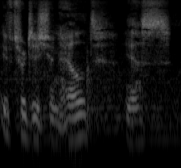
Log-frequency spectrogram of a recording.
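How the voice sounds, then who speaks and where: An actor playing a steady, commanding male Viking clan leader in a game cutscene. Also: medium pitch, measured pace, lightly acted. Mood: resolute. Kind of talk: video game cutscene acting.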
